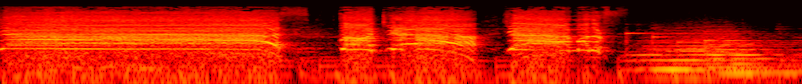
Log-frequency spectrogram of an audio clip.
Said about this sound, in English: He did scream at the top of his lungs, though, so that could have been it.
